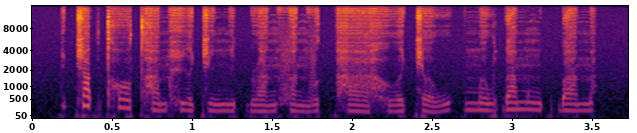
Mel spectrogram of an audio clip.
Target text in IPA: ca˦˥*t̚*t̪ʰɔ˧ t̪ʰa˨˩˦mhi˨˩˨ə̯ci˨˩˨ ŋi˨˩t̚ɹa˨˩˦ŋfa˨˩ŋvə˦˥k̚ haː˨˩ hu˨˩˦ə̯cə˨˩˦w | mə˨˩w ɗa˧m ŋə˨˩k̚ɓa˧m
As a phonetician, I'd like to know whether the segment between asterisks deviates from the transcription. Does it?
yes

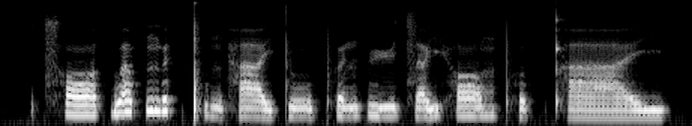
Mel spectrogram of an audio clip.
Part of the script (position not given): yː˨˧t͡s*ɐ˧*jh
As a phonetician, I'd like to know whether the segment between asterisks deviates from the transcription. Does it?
yes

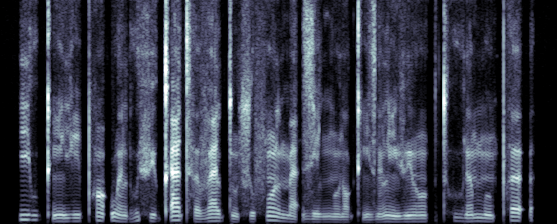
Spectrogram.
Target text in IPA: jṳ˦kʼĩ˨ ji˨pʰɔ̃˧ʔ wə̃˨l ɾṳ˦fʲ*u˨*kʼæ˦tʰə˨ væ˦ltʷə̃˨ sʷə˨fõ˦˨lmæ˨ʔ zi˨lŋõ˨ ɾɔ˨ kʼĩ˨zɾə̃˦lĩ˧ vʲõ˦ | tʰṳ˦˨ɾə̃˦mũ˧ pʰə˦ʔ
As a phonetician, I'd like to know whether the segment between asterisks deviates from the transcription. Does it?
no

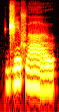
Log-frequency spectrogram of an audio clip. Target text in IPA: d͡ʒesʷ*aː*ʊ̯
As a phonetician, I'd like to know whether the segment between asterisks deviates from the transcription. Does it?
no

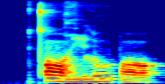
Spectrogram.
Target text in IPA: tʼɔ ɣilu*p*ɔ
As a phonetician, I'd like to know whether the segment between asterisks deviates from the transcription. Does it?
no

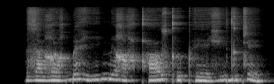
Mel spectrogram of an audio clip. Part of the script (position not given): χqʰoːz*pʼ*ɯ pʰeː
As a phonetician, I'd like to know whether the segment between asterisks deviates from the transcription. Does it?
yes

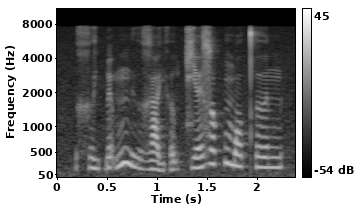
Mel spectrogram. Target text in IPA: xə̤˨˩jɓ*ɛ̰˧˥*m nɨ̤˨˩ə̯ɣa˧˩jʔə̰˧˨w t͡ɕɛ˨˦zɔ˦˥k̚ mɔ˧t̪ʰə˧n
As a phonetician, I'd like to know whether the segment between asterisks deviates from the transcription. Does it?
no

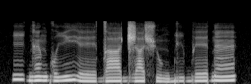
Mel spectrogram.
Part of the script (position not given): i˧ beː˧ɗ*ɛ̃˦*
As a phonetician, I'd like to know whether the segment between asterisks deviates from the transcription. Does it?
no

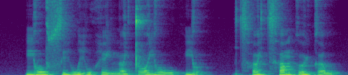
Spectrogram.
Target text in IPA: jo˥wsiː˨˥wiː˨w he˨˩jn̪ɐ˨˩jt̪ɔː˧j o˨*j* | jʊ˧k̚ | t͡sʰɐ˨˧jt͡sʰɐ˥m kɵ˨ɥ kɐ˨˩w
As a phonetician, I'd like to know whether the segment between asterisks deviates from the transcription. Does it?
yes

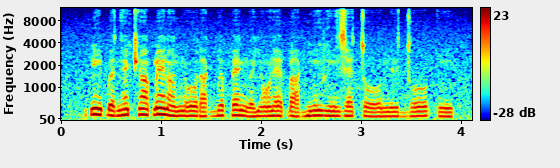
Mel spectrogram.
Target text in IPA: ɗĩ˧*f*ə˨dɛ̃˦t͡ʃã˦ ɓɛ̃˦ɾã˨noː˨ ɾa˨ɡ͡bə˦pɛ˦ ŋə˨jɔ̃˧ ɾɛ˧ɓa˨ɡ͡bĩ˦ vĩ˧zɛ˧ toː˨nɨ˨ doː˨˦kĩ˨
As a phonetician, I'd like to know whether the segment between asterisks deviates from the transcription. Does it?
yes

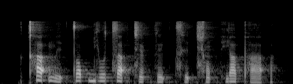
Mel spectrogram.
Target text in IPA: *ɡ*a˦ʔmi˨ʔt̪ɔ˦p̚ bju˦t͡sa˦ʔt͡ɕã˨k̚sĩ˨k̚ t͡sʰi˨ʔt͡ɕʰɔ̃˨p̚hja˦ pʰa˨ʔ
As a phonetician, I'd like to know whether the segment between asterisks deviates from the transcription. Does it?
yes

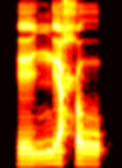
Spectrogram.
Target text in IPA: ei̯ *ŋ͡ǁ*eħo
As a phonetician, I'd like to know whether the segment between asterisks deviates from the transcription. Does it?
yes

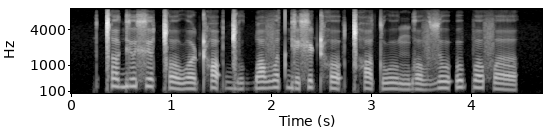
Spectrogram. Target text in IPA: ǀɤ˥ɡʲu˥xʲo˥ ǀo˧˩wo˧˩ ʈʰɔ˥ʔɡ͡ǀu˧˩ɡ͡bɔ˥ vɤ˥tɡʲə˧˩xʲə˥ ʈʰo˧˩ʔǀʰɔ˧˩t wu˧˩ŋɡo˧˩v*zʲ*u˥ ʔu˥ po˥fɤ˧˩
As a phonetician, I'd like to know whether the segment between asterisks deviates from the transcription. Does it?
yes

